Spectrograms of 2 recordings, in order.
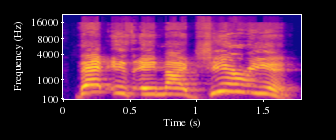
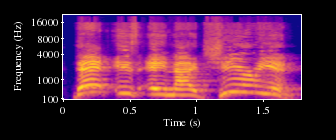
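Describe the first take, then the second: No difference in how they are said.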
